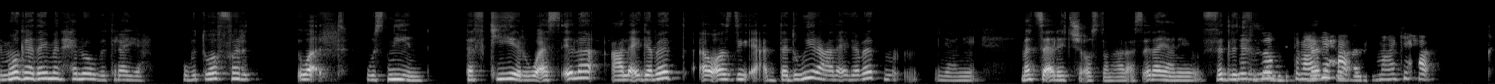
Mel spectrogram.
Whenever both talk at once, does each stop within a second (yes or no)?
no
